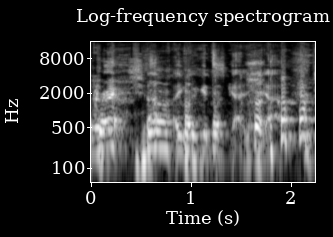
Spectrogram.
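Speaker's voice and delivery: high voice breaking into laughter; laughing mock scolding. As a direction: retell a panicked hush through laughter. Laughing while retelling scolding Craig.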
